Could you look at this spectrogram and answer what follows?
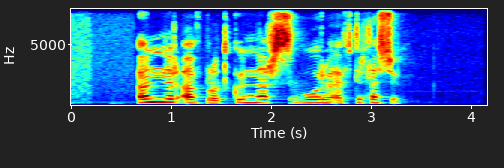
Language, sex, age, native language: Icelandic, female, 18-19, Icelandic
